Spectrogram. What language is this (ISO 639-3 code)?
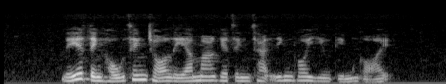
yue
